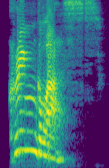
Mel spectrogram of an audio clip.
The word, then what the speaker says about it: Kringla: Kringlas. Kringlas. Trying to get that into the song, but anyway. Not gonna work. It's not gonna work. It could. Happy Kringlas. Happy Kringlas. Bring us some Kringlas.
